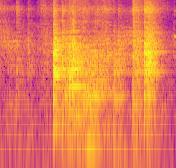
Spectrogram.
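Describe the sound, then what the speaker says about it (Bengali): A metal lid comes off a cooking pot where khasta biscuits have been baking, with a close, bright clattering scrape, a short pause, then a second metallic clink and rattle. "এবার আমি ঢাকা খুলে দেখব"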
